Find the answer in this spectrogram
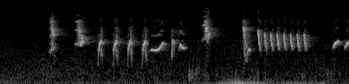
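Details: Greater green leafbird song for luring and tutoring birds, with spaced slurred whistles and a sharp rising note, then a quick chattering burst and short whistled phrases.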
